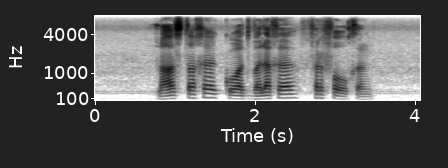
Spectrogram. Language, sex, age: Afrikaans, male, 21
